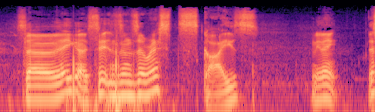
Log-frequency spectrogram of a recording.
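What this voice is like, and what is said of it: Usual voice. Nothing is said of it.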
